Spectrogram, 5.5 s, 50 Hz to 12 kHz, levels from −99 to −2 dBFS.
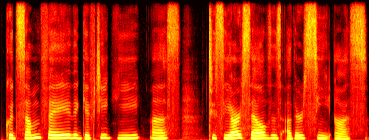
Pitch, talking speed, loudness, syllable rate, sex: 245 Hz, 175 wpm, -17 LUFS, 4.4 syllables/s, female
